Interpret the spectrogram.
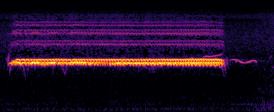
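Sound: whistles being blown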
